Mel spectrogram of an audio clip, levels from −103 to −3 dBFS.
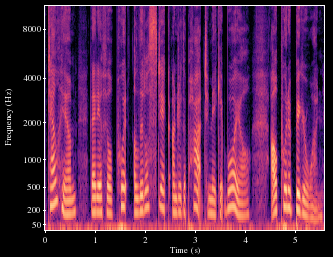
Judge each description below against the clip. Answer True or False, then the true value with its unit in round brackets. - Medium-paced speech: False (225 wpm)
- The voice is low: False (185 Hz)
